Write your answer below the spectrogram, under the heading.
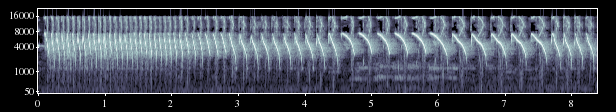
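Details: Canary singing, a tutor recording for canaries that have stopped singing: a long trill of downward-sweeping whistled notes, very rapid at first and then slowing to about four per second.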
